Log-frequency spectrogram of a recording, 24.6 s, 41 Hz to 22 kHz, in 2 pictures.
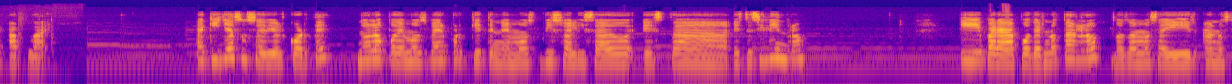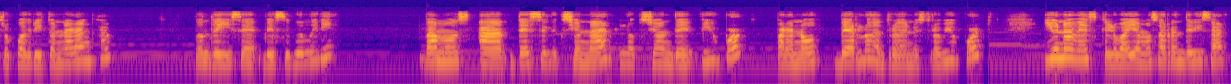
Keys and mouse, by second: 14.9 click, 19.3 click.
